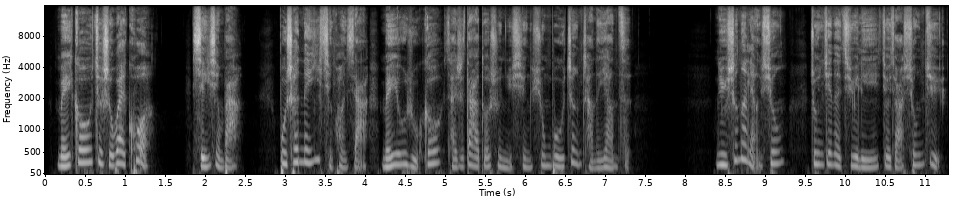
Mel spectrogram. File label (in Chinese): 配音稿, 女, 普通话; 奶糖派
